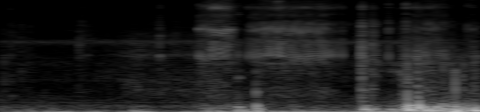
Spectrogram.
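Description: Handling noise as a fishing rod is pulled out of a tube rod holder: rustling and a knock, with low rumbling on the microphone growing louder near the end.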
